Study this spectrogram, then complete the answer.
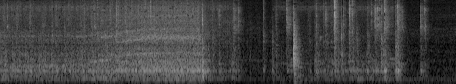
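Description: A Bernina sewing machine stitches through stiff fabric at a steady pace and then back stitches before stopping, followed by quieter clicks and fabric handling.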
